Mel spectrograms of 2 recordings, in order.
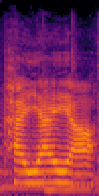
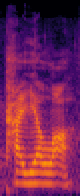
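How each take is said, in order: First: The double L is said as a Y sound. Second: The double L is said as an L sound. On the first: The speaker calls it right. "I've said it right?" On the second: The speaker calls it wrong. "a lot of my friends say paella. No"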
